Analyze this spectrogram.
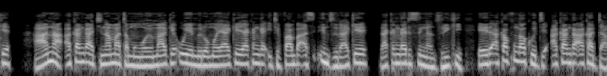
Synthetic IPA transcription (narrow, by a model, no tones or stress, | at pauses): ɦanaʔakaŋɡaːt͡ʃinamatamumo̞jomak̬e̞ʔuje̞miɾo̞mo̞jake̞jakaŋɡaʔit͡ʃifambaːsiinzuɾake̞ | rakaŋɡarisiŋɡanzwiːki | eɾiakafuŋɡakut̬iʔakaŋɡaːkadʱaː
